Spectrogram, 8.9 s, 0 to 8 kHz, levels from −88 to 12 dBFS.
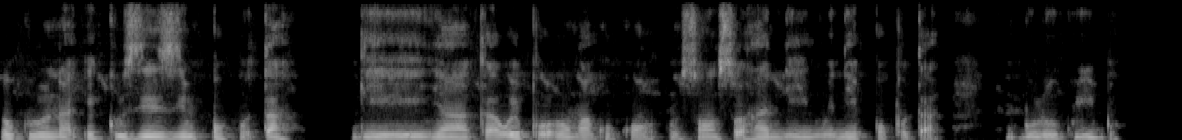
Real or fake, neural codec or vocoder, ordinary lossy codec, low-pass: fake; codec, 16 kHz, 16 kbps, FunCodec, trained on LibriTTS, 50 frames a second; none; none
